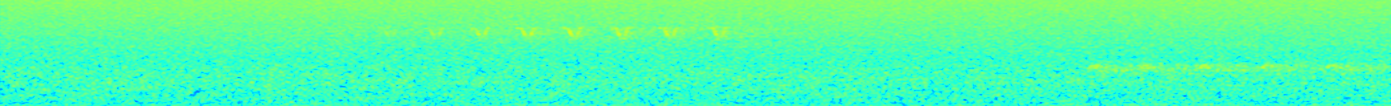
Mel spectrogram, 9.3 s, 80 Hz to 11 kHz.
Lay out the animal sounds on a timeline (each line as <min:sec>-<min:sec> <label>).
0:02.0-0:04.9 Ovenbird (Seiurus aurocapilla)
0:07.2-0:09.1 American Crow (Corvus brachyrhynchos)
